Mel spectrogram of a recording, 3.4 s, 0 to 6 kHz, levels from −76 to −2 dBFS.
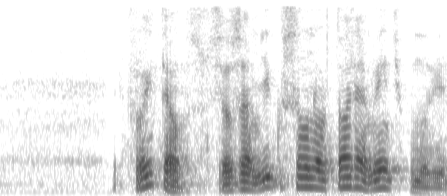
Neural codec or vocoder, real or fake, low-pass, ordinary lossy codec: vocoder, 44.1 kHz, 128 mel bands every 512 samples, BigVGAN v2; fake; 5.4 kHz; MP3, 32 kbps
